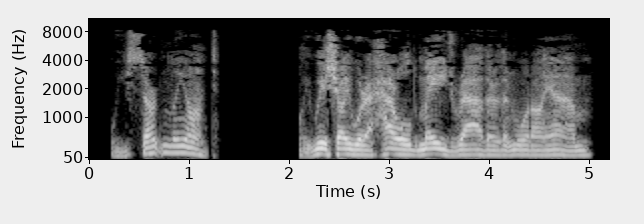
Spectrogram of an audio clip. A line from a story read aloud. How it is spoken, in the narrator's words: he sighed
